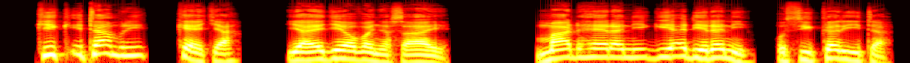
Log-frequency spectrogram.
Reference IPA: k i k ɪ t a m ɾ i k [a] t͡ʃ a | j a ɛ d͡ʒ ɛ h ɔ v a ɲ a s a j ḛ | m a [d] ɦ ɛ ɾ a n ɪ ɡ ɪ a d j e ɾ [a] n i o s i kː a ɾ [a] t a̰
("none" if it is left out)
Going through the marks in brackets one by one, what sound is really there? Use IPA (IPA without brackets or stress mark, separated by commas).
ɛ, d, a, i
